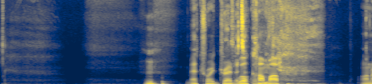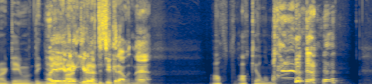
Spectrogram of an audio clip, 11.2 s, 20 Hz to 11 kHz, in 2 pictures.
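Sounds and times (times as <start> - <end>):
deep breath drawn in and let out: 0.0 - 2.6, 4.2 - 5.2, 7.9 - 8.7, 11.0 - 11.1
speech: 2.2 - 4.4, 5.4 - 7.9, 8.7 - 10.8.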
